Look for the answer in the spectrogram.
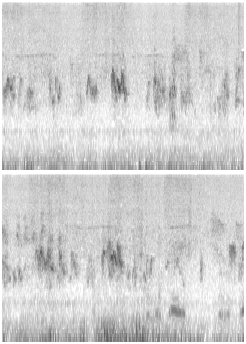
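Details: Male red-whiskered bulbuls in an aviary, a busy chorus of short, bright, warbled chirps and whistled notes that overlap almost without pause, over low rumbling background noise, with a few lower notes near the end.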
